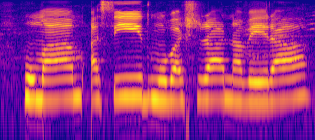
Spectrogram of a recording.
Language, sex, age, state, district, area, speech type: Urdu, female, 30-45, Maharashtra, Nashik, rural, spontaneous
